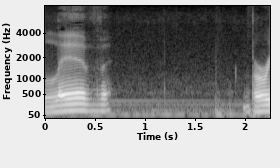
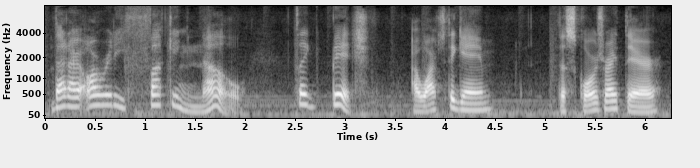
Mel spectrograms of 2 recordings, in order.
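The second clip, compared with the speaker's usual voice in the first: exasperated outburst; 6 semitones higher, 3 dB louder than usual. Real, not acted. Rant peaks at Stephen A Smith.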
